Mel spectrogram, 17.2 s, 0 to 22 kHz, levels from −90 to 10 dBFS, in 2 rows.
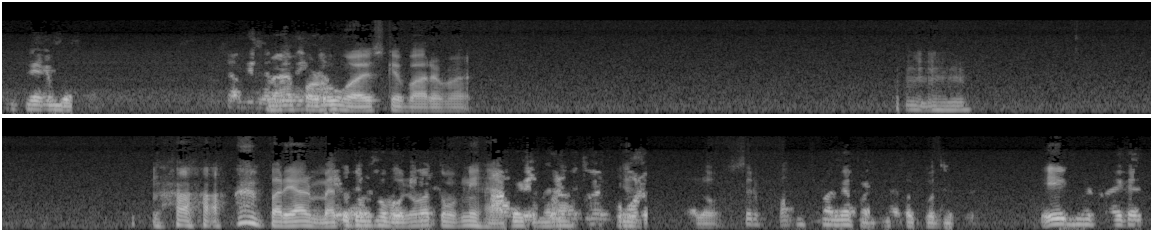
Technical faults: speech suppressed in double talk; other side's voice leaking through

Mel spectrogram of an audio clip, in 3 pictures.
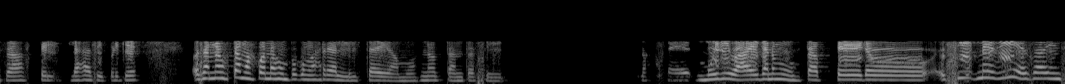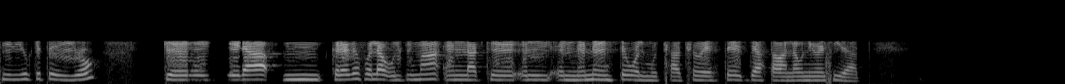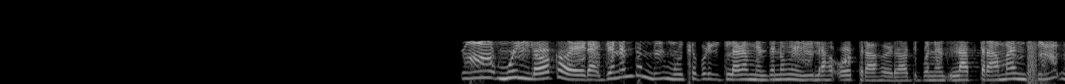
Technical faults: aliasing

